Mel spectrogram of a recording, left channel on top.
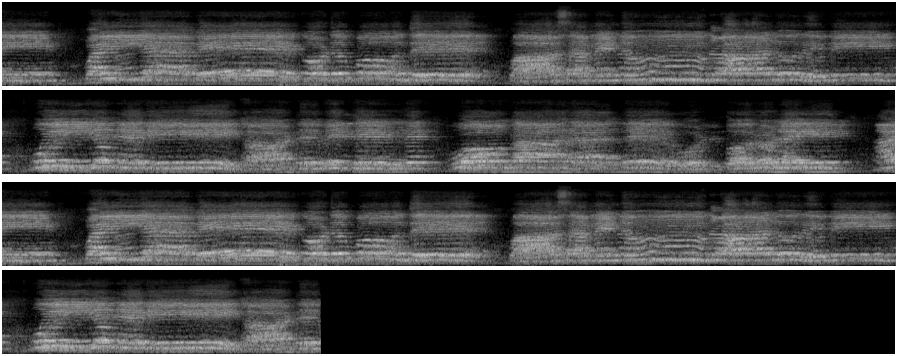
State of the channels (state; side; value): drops out; right; at 12.2 s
